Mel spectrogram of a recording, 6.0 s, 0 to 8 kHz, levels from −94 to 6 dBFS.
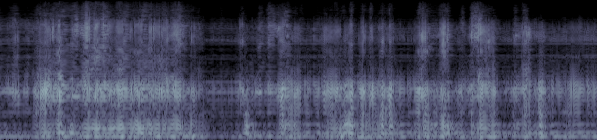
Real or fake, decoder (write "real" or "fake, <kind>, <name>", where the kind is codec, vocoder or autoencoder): fake, vocoder, HiFi-GAN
